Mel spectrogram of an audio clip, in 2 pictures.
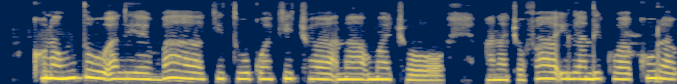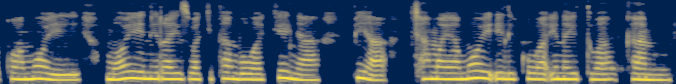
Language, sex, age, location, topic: Swahili, female, 25-35, Wajir, government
